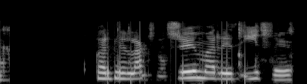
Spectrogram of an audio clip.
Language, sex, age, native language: Icelandic, female, 8, Icelandic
